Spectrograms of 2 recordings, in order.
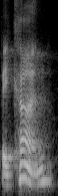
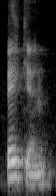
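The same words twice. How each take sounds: First: The stress is on the second syllable. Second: The stress is on the first syllable. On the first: The speaker calls it wrong. "If we reverse this stress" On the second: The speaker calls it right. "the bacon comes down a little bit"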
